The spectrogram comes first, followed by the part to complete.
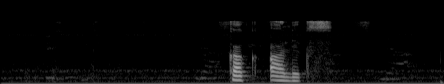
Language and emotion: Russian, neutral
